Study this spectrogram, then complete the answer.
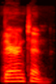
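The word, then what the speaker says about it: Darrynton: nickname darrington darington evans it's it's darren yeah but is that like is it like demarius thomas where there's like an extra letter that you don't pronounce in the name kind of thing no it's darren tin darrington all right well i do pronounce the n in there just come up with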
